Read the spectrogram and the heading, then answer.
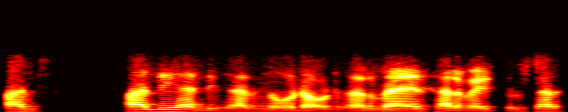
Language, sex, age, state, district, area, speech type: Punjabi, male, 18-30, Punjab, Shaheed Bhagat Singh Nagar, urban, conversation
